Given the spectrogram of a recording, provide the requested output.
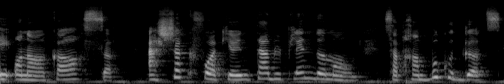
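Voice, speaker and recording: A woman's fairly high voice with vocal fry and ordinary pitch variation, in a very clean recording against a silent background. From Lebanon. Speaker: life coach. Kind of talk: interview.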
